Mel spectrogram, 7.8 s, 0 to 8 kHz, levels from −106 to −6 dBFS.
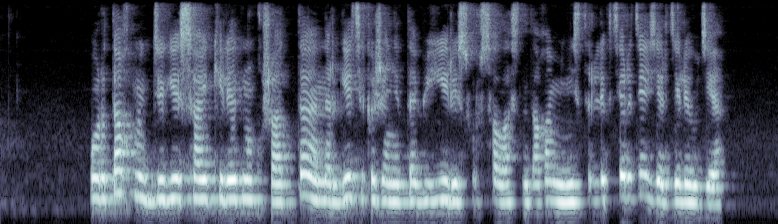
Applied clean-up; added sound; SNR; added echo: none; none; none; none.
